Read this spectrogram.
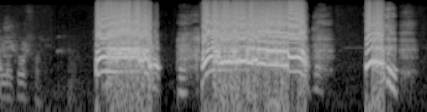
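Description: A man shouts, crying out in anguish.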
